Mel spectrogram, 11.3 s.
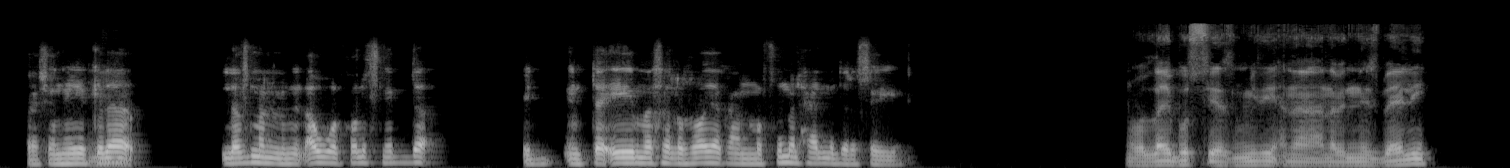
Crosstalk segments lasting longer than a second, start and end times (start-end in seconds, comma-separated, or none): none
